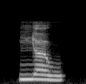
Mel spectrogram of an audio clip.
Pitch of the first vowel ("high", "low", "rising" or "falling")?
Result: falling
